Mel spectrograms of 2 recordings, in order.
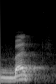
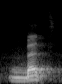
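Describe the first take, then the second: First: A light natural puff of breath follows the t. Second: A light natural puff of breath follows the t.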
